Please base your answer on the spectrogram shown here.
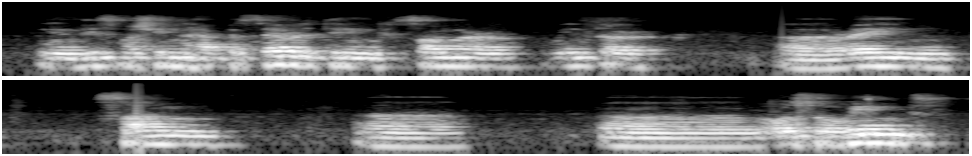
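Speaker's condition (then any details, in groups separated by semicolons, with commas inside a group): No condition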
